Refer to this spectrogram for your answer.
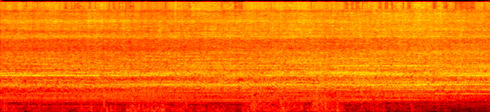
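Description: Heat pump running with a loud steady buzzing drone and an irregular rattle underneath; unit is noisier than it should be, cause unknown.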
